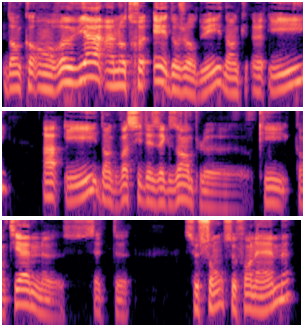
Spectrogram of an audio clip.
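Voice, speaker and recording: A man teaching a phonics lesson, spelling out letters and sounds slowly, with many filler pauses. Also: mid-range voice, lively intonation.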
